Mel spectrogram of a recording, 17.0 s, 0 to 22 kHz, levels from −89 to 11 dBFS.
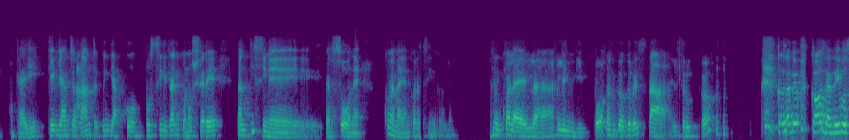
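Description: Throughout, the speech carries the rough, raspy texture of the AMR wideband (HD Voice) codec at a low rate, which fits the 8.85 kbit/s mode. Harmonics above 6.4 kHz give way to a smooth noise band on a spectrogram, and fine detail below looks smeared.

At 0.95 to 0.98 s, 8.41 to 8.48 s and 14.00 to 14.03 s, lost AMR speech frames cause the decoder to repeat its last settings at falling gain. The first and last are each a brief dip or warble, showing as a shallow notch in the waveform envelope. The middle one is longer, which fits two lost frames, and drops to near silence.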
